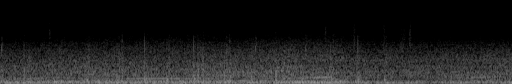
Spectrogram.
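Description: Footsteps run quickly across hard pavement.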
